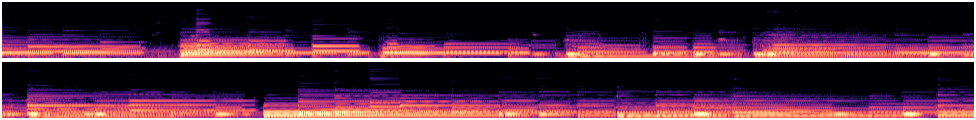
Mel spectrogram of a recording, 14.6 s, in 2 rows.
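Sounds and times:
Lowden custom F50c acoustic guitar playing: 0.0s - 14.5s.

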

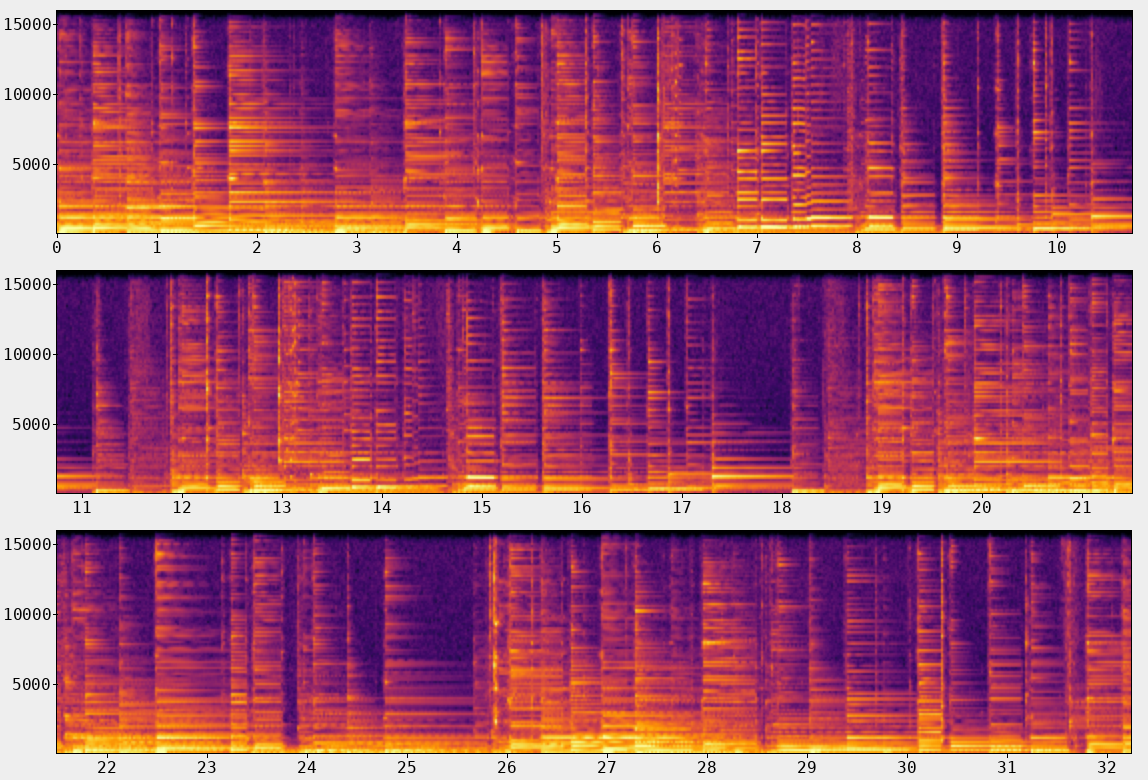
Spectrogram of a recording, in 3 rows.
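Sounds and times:
koa acoustic guitar playing: 0.0s - 32.2s.

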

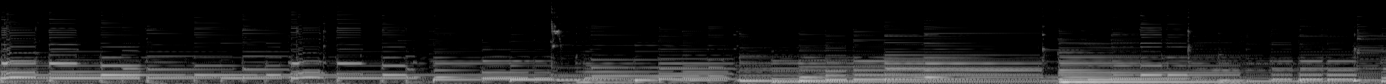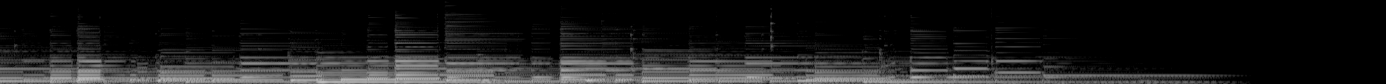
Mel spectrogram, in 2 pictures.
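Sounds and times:
koa acoustic guitar playing: 0.0s - 26.2s.

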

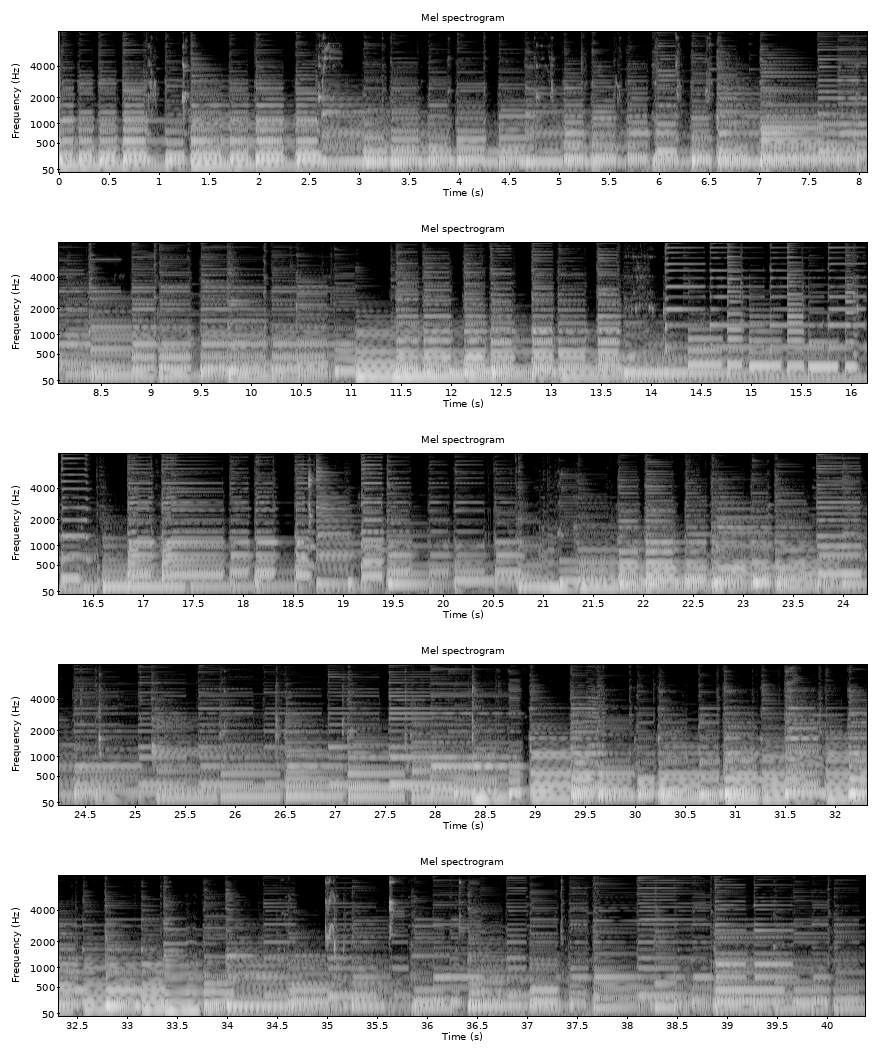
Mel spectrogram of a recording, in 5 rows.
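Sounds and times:
Froggy Bottom H12 Brazili guitars: 0.0s - 40.3s.

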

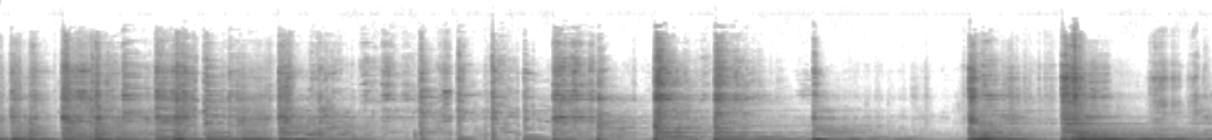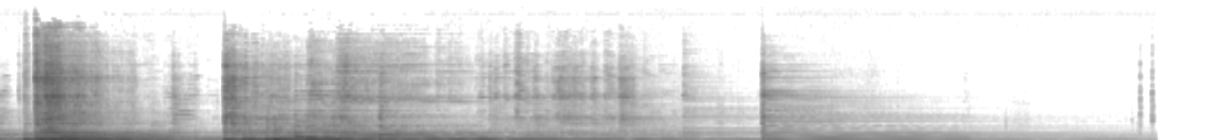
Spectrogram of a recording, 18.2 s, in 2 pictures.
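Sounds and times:
yellow burst acoustic guitar: 0.0s - 17.7s.

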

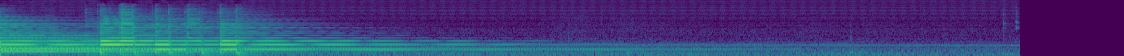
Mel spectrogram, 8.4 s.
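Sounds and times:
harmonica in natural tuning: 0.0s - 5.6s.

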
